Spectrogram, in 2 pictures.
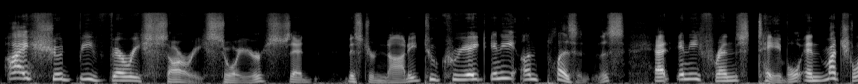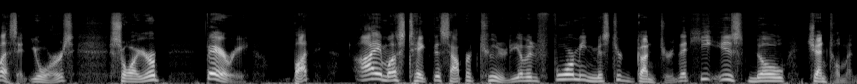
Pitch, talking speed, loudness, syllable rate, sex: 165 Hz, 135 wpm, -21 LUFS, 4.2 syllables/s, male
